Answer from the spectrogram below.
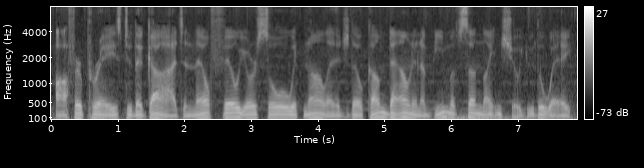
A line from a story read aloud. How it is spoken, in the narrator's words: A gaunt fellow cleared his throat and recited in a dull monotone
